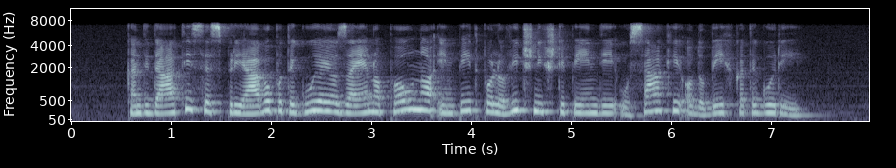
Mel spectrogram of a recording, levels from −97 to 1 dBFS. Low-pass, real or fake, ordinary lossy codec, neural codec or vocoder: 7.2 kHz; real; none; none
